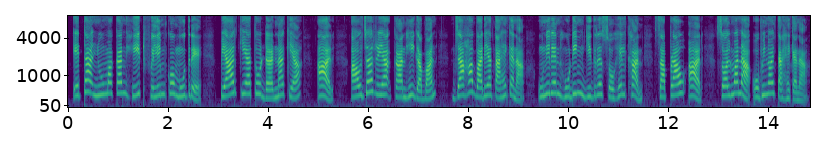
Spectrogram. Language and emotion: Santali, neutral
